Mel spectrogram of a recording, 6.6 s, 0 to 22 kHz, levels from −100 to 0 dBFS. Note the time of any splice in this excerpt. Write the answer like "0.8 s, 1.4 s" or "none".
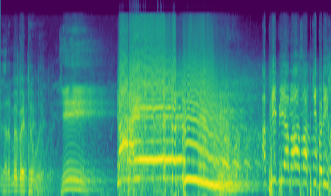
2.3 s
